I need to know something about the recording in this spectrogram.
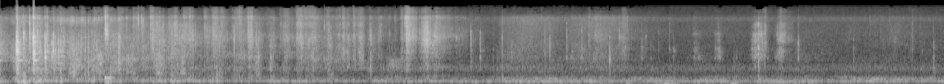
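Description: A bucket rattles and clanks.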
